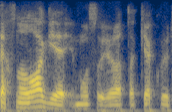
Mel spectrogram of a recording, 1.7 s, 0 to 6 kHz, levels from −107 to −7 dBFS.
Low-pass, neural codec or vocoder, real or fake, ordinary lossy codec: 5.4 kHz; none; real; Opus, 32 kbps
